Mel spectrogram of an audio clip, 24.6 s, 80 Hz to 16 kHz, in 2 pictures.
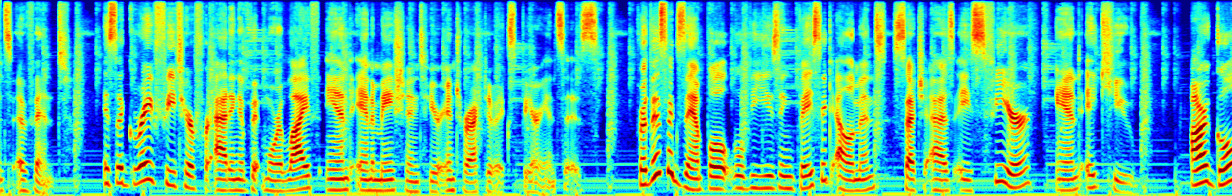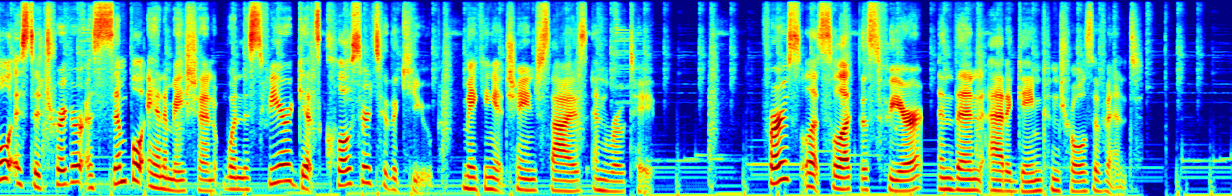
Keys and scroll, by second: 0.0-3.2 typing, 4.6 s, 5.8 a, 11.3-12.8 typing, 14.0 w, 14.9 a, 15.6 d, 16.6 a, 17.8 s, 18.4 a.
